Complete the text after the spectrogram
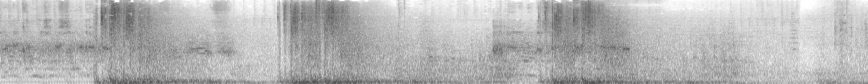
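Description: Heavy naval guns fire in loud, booming blasts.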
